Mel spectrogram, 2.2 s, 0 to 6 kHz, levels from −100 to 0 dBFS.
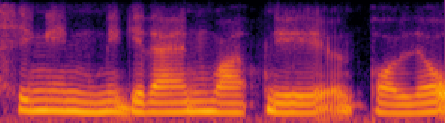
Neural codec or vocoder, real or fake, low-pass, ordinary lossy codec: autoencoder, 22.05 kHz, a latent of 192 numbers a frame, VITS, trained on many speakers; fake; 5.4 kHz; Opus, 32 kbps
